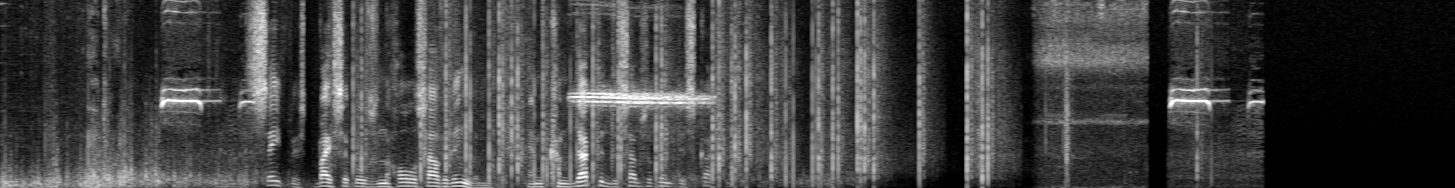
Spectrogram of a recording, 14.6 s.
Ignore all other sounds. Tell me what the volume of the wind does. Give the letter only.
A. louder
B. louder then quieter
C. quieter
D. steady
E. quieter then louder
C.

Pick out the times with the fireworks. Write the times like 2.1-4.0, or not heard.
3.3-12.2.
